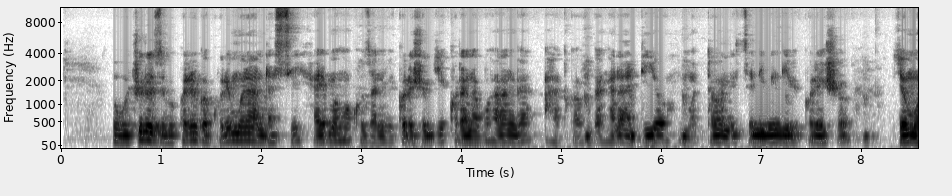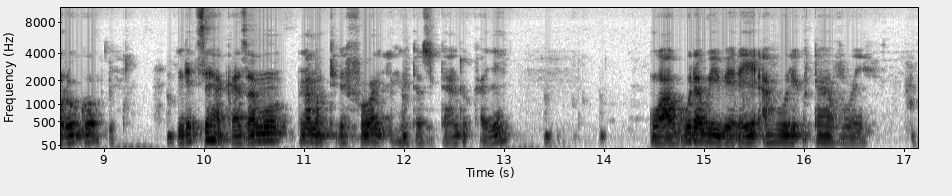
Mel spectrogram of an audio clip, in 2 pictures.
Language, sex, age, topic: Kinyarwanda, male, 25-35, finance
